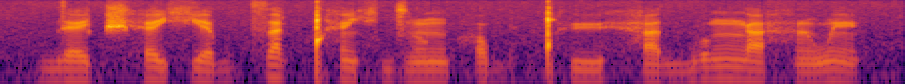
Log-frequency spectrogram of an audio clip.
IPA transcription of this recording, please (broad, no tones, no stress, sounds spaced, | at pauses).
d ɛ t͡ʃʰ ɛ ç ɛ b t͡s a ǃʰ ɛ̃ ç d͡z õ ŋ h ɔ b ǃʰ y h a d b o ŋ a h ə̃ w ẽ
